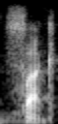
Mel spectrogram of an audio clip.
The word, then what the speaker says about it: Phuc: a three three four minute song called the P H U C, pronounced fuck, the Fuck You Symphony.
